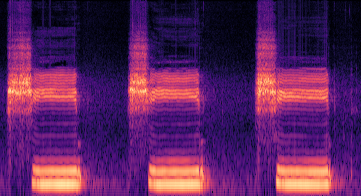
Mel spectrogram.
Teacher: जब हम शीन को अदा करते हैं तो इसकी आवाज मुंह में फैल जाती है। देखिए फैल रही है। · और शीन का मखरज है, ज़ुबान का दरमियान जब तालु के दरमियान से मिलेगा तो शीन अदा होगा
